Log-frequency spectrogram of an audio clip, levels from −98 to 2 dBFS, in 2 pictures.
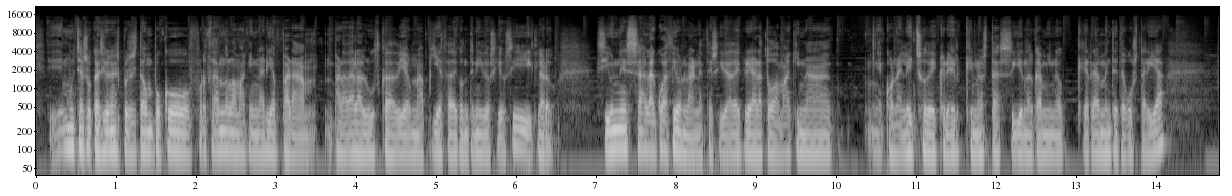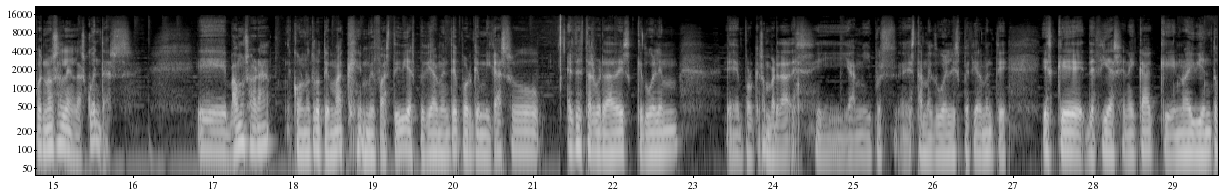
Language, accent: Spanish, Spanish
